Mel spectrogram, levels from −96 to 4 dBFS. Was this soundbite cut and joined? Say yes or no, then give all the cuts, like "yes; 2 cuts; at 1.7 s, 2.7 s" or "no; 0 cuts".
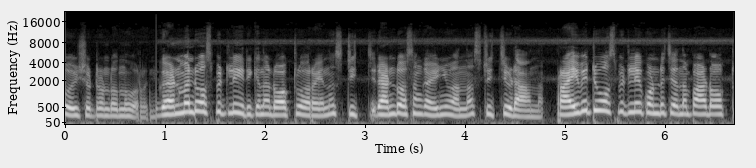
yes; 2 cuts; at 0.9 s, 4.8 s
